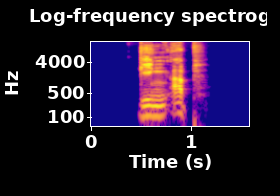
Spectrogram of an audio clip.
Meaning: first/third-person singular preterite of abgehen
- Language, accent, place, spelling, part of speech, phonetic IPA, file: German, Germany, Berlin, ging ab, verb, [ˌɡɪŋ ˈap], De-ging ab.ogg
